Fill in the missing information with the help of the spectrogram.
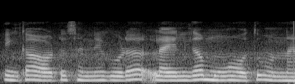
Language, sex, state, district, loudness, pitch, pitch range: Telugu, female, Andhra Pradesh, Manyam, -14 LUFS, 195 Hz, 190-210 Hz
